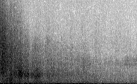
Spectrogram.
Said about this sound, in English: And then the bridge explodes. Then the bridge explodes. Add in a bridge explosion sound effect.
